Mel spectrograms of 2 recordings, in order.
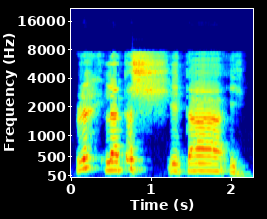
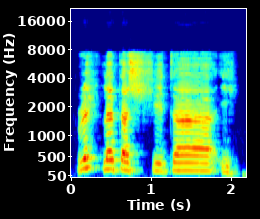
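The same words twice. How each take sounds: No difference in how they are said.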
